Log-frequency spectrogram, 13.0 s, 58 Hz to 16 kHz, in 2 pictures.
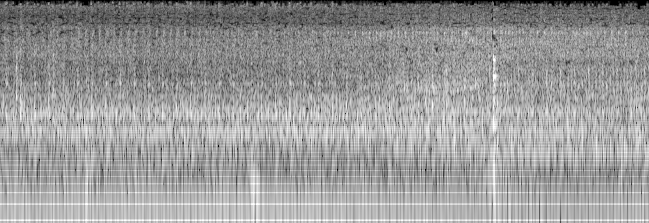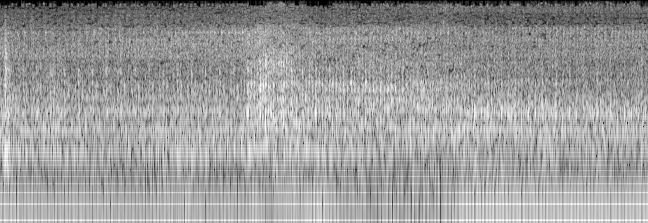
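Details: Skoda Octavia A5 2.0 TDI 125 kW diesel at cold idle: a steady low clatter with occasional sharper knocks over the rumble. Cold-engine knock, cause unclear.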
